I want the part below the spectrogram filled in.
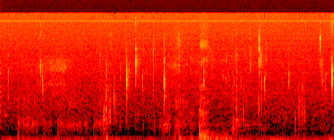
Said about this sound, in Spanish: Voy a pegar un traguín aquí al Monster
